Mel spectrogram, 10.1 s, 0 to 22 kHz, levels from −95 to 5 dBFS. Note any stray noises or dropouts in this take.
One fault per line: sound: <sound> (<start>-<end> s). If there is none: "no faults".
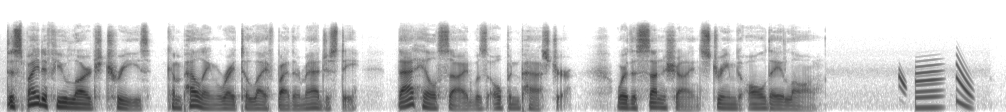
sound: chirp (9.0-9.8 s)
